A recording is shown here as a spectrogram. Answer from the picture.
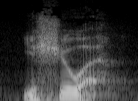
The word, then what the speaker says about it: Yeshua: And it was Moses that changed his name to Joshua, which properly pronounced is Yeshua.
